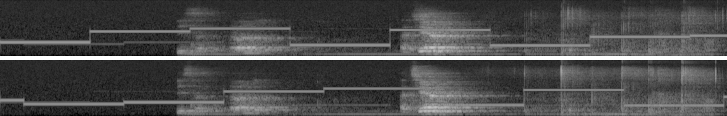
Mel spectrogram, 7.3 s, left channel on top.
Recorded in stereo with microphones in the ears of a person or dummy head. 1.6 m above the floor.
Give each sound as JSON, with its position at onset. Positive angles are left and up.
{"t": 1.8, "sound": "running footsteps", "side_deg": -50, "distance_m": 9.0}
